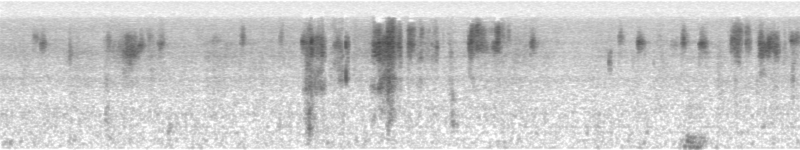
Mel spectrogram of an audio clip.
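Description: Near silence: room tone with a few faint, scattered ticks and rustles.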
